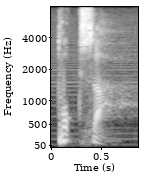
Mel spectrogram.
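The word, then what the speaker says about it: δόξα: 여기서 이 영광이라는 단어, 이 영광이라고 하는 단어는 어떤 뜻을 가지고 있냐면 독사. 좀 뜻은 안 좋아요. 단어는 안 좋아요. 독사. 헬라어 발음이에요.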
